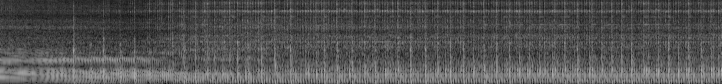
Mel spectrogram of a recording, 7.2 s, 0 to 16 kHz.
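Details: Vintage Stihl chainsaw two-stroke, test run after fixing air leaks and fuel system, no bar and chain, carburetor high needle 3/4 to one turn out, target top speed no more than 10,000 rpm: revs up and holds a clean, steady high scream, no stumbling or surging; running well.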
